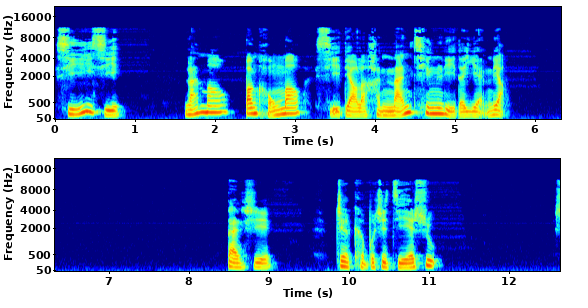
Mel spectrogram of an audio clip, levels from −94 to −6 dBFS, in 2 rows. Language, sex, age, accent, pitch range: Chinese, male, 20-39, native, 110-185 Hz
